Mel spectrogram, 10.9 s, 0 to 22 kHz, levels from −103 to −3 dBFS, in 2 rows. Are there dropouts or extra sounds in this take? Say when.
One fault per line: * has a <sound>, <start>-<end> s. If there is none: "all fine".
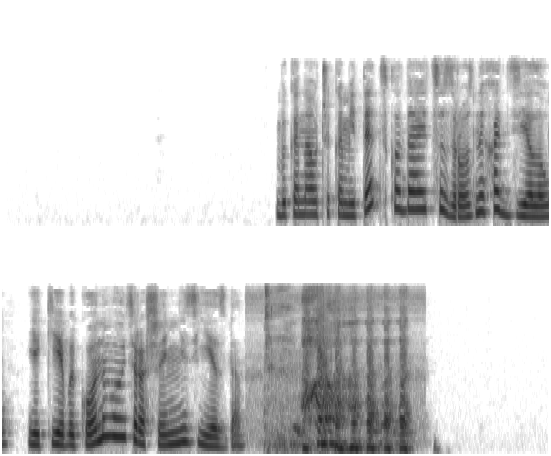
* has a laugh, 8.1-9.6 s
